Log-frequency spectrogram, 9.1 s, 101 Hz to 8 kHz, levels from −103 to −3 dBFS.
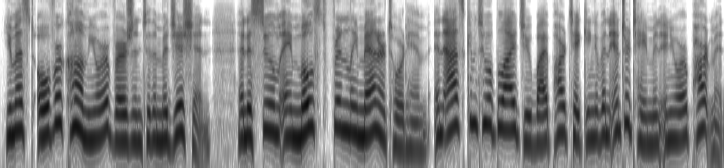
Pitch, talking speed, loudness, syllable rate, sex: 230 Hz, 200 wpm, -20 LUFS, 6.0 syllables/s, female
